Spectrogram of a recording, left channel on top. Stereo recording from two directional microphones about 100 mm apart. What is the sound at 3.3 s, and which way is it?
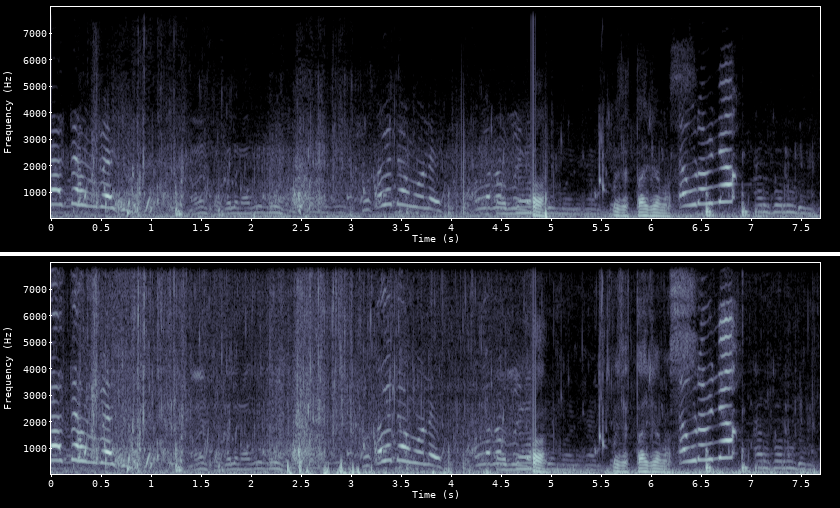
Splash, 55° right (ahead or behind).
